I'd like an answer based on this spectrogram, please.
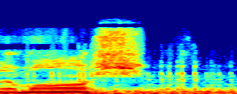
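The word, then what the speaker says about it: Amash: uh Justin uh and and I've still the pronunciation of his last name is starting to elude me Justin amamos is how ran Rand Paul says it uh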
